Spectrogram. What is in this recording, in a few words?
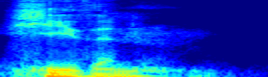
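"heathen", US English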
